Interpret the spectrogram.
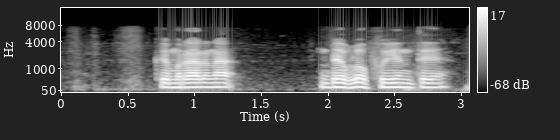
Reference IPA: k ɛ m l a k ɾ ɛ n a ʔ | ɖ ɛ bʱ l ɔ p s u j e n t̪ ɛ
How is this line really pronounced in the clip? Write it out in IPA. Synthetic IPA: k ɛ m ɾ a ɾ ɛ n a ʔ | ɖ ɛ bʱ l ɔ p h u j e n t̪ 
